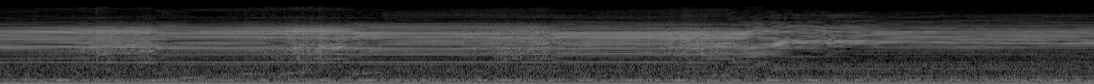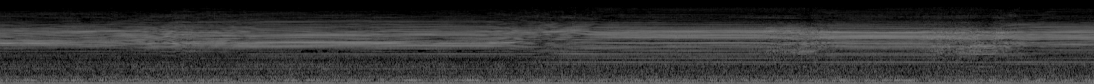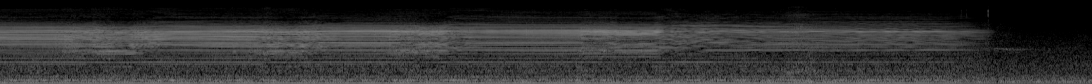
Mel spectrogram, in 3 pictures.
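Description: Electric hair clipper running with a steady buzz while trimming short hair around the ear and nape. The upper edge of the buzz swells and fades now and then as the blade moves through the hair.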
